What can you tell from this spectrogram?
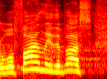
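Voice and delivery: usual speaking voice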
